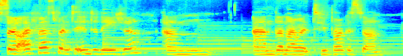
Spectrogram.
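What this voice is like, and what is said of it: English accent. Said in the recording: “you've got an English accent there”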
